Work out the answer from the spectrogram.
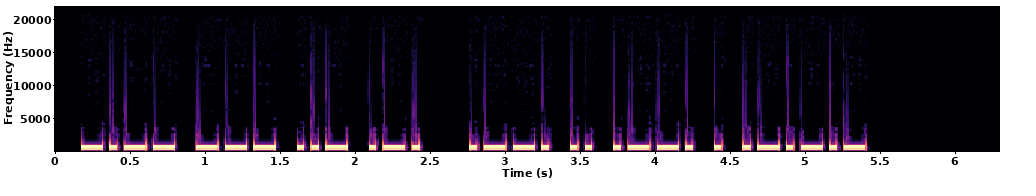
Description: Morse code, heard as a keyed tone, about 25 wpm, 700 Hz. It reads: YOUR PIPE.
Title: Sentences from Top 1500 Words 25wpm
